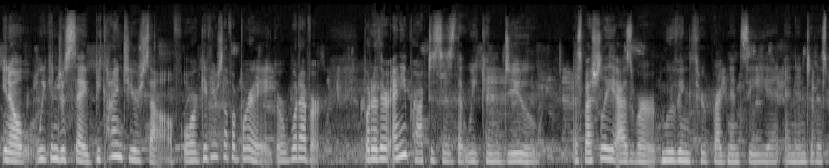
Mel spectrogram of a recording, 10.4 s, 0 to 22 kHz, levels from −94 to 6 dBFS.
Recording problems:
background chatter; noticeable; throughout; 4 voices, 15 dB below the speech

